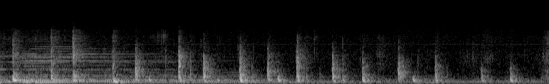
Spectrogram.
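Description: Footsteps climb a dark, narrow wooden stairway to the second floor of a cheap rooming house on Jesse Street, a steady run of about a dozen hollow, knocking treads at an even pace over a low background hum with no talking.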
